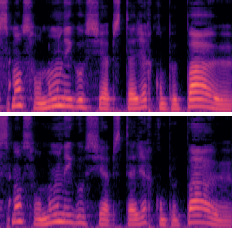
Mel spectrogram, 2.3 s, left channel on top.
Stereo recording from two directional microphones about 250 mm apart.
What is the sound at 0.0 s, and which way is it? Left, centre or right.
Speech, left.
